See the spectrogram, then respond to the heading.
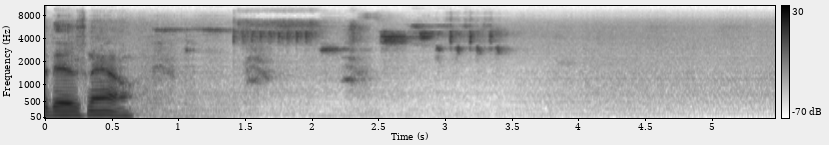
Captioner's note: birds chirping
